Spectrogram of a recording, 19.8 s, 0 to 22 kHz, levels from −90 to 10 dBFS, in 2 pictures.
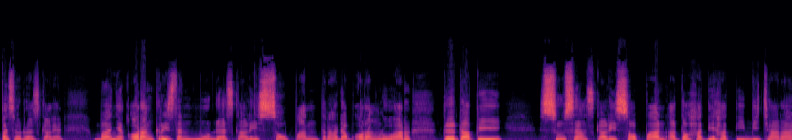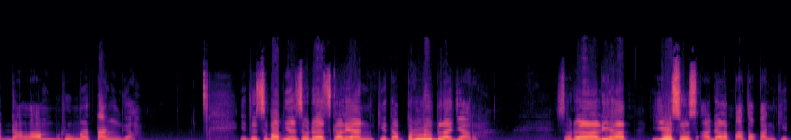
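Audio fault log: No audible faults detected in the speech recording.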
